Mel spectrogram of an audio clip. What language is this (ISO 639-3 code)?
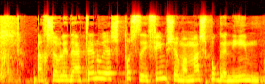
heb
